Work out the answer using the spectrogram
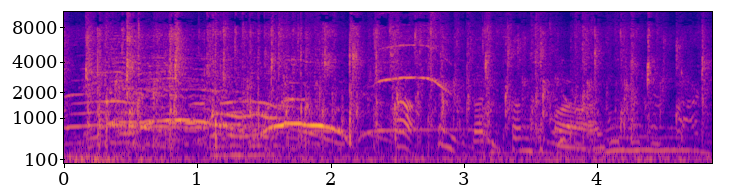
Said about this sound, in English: Round of applause for both. Yay!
